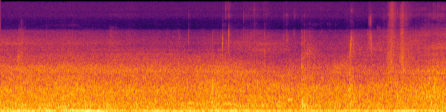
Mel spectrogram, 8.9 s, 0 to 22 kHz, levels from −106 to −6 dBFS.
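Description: No technical faults can be heard anywhere in the recording; the signal stays intact and steady throughout.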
